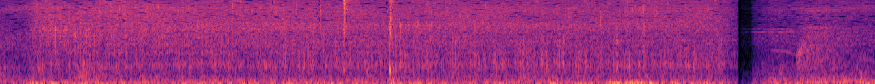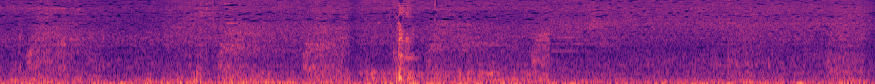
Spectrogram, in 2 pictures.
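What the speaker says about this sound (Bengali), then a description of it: "এইভাবে বিস্কুটগুলো ভেজে নেব।" Flour biscuits frying in hot oil, a steady dense sizzle that fills the whole stretch with a brief break midway, close and continuous with occasional crackles.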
